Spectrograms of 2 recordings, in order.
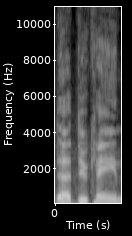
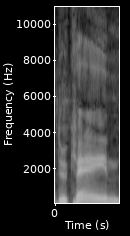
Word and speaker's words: Duquesne: Do you think he also got those gifted from Nike so that he could, hey, Nike, can you send Duquesne these shoes?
